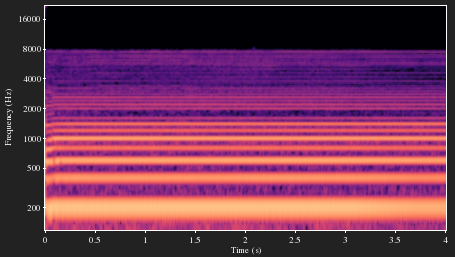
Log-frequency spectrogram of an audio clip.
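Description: Steady low test tone at 201 Hz from a phone tone-generator app, played through a small portable speaker; it steps up a little in pitch at the start and sounds harsh rather than pure. It gets slightly quieter near the end.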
